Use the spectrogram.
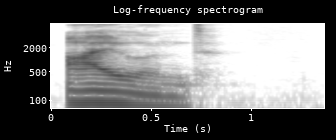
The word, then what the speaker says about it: island: Island. The S is silent. We don't read it.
